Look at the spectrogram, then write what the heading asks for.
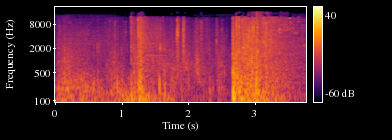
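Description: Sniper rifle shots in the video game Fortnite ring out as two sharp, loud cracks with lingering noisy tails, the second harder and louder, over a steady bed of game noise.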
